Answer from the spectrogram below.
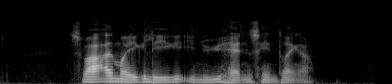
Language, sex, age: Danish, male, 58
